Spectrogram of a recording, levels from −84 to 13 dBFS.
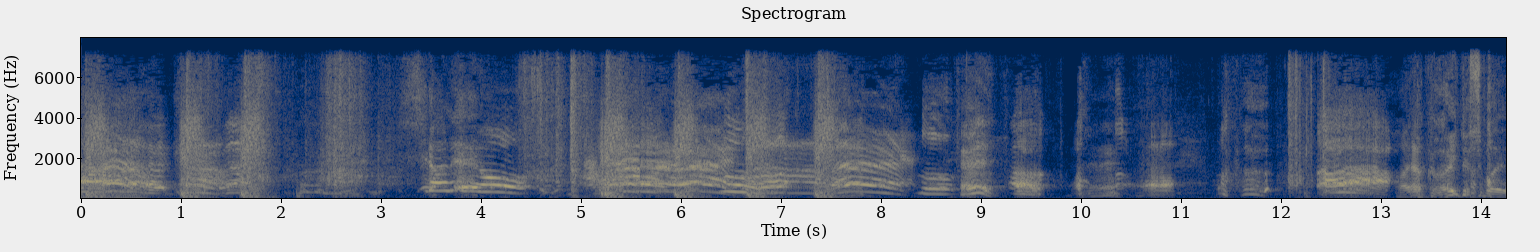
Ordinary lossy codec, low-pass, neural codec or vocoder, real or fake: none; 7.2 kHz; none; real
